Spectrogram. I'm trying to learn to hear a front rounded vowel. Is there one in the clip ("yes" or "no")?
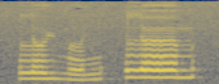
yes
